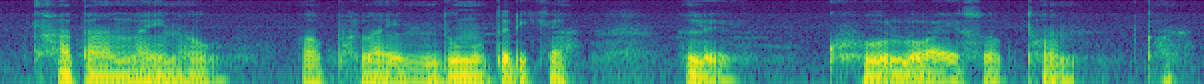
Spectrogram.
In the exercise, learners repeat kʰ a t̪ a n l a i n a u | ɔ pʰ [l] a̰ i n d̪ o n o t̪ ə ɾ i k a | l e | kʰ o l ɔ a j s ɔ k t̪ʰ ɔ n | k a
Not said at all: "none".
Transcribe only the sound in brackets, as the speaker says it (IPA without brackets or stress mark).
l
